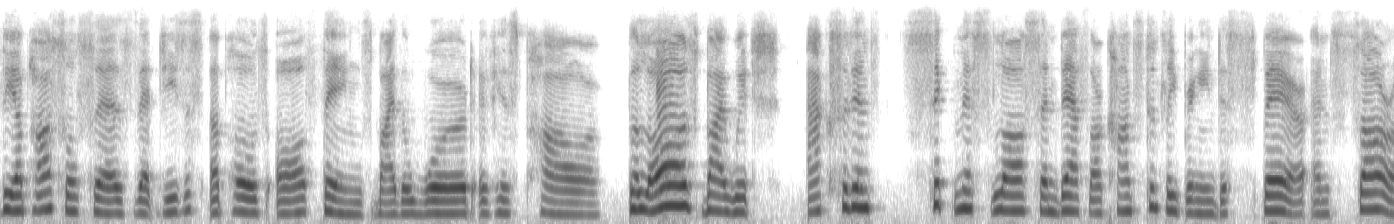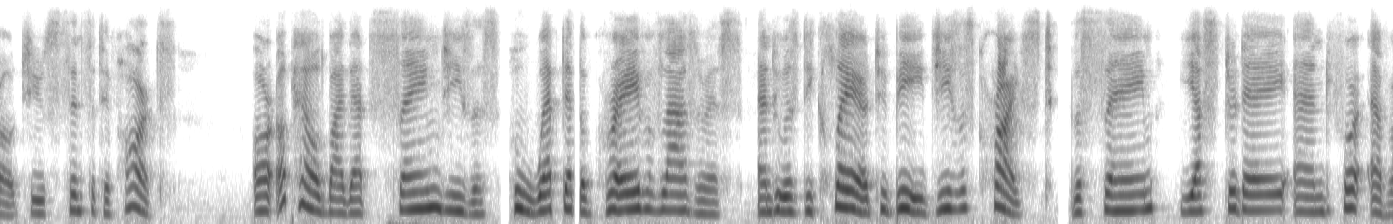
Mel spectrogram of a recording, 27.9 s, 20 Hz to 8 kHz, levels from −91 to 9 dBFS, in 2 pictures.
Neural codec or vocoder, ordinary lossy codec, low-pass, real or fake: none; Opus, 32 kbps; 7.2 kHz; real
